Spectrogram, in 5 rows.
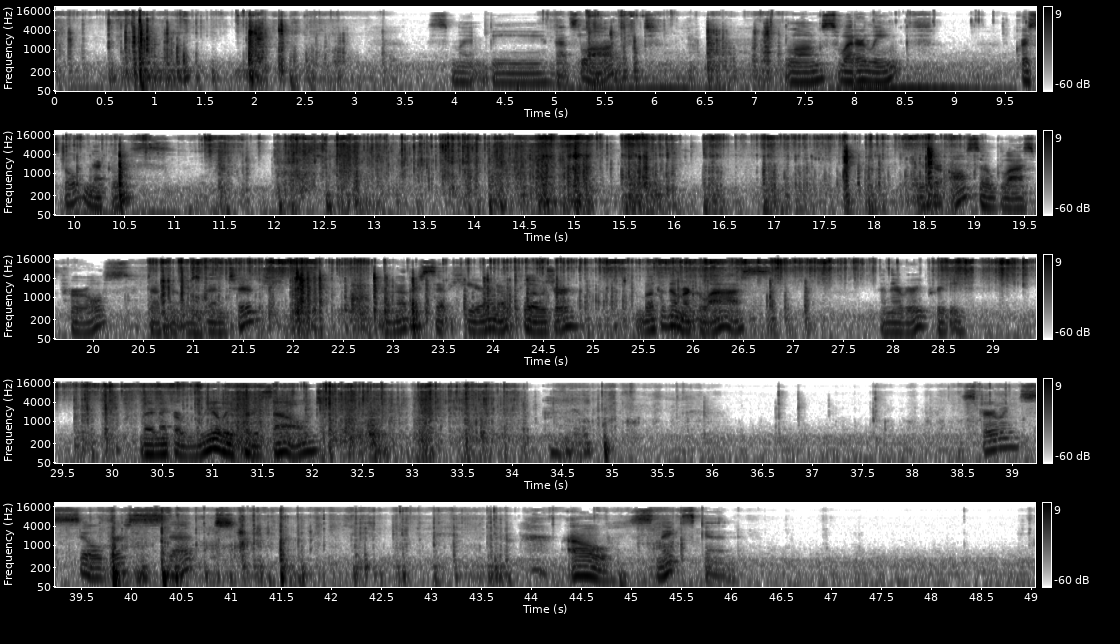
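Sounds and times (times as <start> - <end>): beads clicking together: 20.6 - 22.9, 23.8 - 30.8.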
